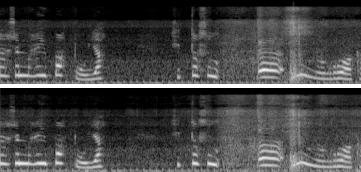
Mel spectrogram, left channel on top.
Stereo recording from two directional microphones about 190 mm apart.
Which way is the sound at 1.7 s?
55° left (ahead or behind).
